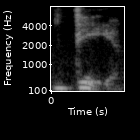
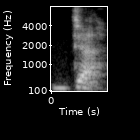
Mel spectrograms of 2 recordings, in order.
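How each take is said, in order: First: The letter is said as its alphabet name. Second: The letter is said as its bare sound. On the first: The speaker calls it wrong. "instead of saying" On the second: The speaker calls it right. "use the sound of the letter instead of the name of the letter"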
